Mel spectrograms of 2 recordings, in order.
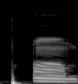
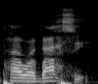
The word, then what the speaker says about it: Paribhasa: And so the Vedantic epistemologists in books like Vedanta, I spell it out for you. Vedanta, right? Vedanta, and then Parabhasa, Paribhasa, for those who might want to go get that book.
